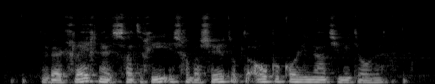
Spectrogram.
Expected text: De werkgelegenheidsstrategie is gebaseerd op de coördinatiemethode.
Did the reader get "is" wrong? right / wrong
right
